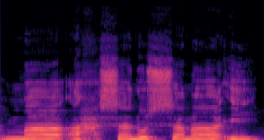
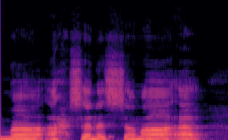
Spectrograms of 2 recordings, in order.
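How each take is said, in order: First: Ahsan ends in u; sama' ends in i. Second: Ahsan ends in a; sama' ends in a. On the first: It asks what the most beautiful thing in the sky is. The speaker calls it wrong. "بضم النون، نعم وكسر الهمزة ... هكذا تحرك" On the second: It exclaims how beautiful the sky is. The speaker calls it right. "المفروض أن تقول ما أحسن السماء"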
